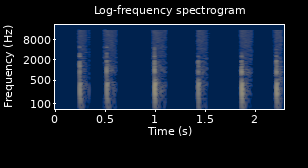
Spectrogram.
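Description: Short irregular taps, about two a second, of a stylus tip on a touchscreen as a handwritten equation is written stroke by stroke.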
